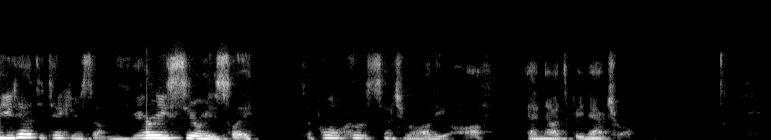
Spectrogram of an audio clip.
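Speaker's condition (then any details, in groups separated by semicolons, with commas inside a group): No condition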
